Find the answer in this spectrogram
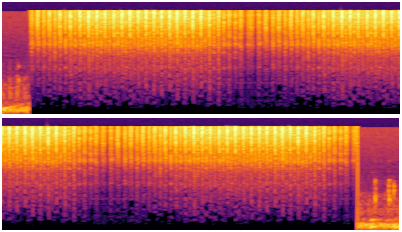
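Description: King cobra hissing: a high, airy hiss that swells and fades three times. A louder, low underwater rumble cuts off about a third of a second in and comes back abruptly near the end.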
